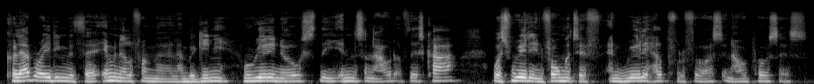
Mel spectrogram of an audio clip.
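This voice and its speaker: Mellow, fairly high-voiced man. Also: fairly even intonation, a little fast. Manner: fluent, appreciative explaining. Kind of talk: interview clip.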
